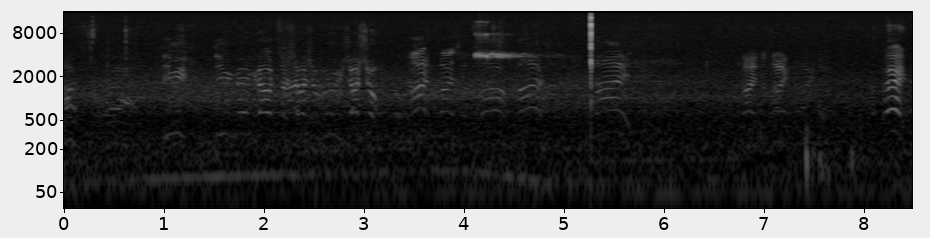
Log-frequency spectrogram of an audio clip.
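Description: Football match sounds: scattered distant shouts of players, and a single sharp kick of the ball about five seconds in, the loudest sound. A duller thud of the ball follows near the end.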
